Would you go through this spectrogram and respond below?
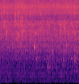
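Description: Water streams steadily from a tap into a sink as raw chicken is washed for cooking, a continuous hissing rush with no talk over it.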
